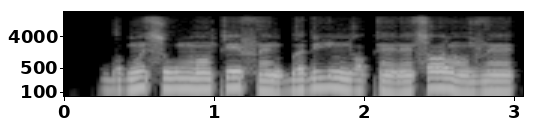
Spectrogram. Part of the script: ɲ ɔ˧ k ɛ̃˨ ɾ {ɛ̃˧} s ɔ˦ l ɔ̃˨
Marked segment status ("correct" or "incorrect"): incorrect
